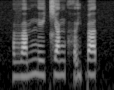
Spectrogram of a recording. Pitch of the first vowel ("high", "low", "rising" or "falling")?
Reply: rising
